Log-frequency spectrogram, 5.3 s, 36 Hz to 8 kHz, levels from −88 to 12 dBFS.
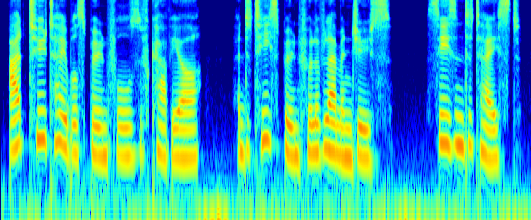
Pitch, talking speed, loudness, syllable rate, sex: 195 Hz, 160 wpm, -19 LUFS, 5.6 syllables/s, female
